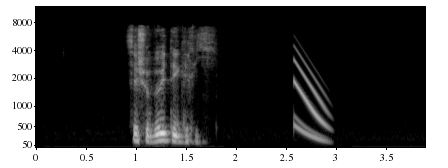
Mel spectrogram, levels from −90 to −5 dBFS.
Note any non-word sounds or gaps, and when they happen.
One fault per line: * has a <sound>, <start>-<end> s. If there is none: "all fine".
* has a chirp, 2.6-3.0 s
